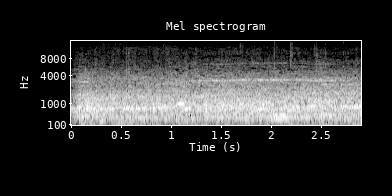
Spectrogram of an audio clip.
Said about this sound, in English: Well, I should say, I do hear booing. I don't hear only booing. Yeah, and they said, there's booing and cheering.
